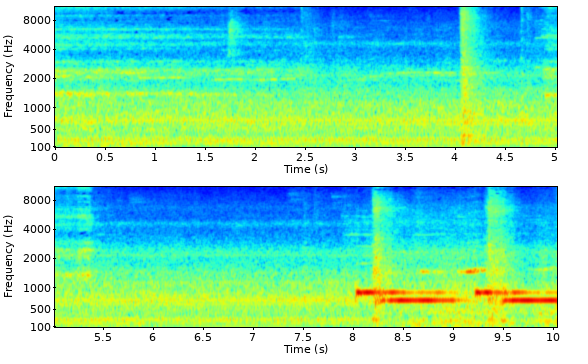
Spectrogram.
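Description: Steady running noise inside an MTR East Rail line train car as it comes to a stop at the station, with a single click about four seconds in. Near the end a clear two-note falling chime sounds twice, louder than the running noise: the door chime at the station stop.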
